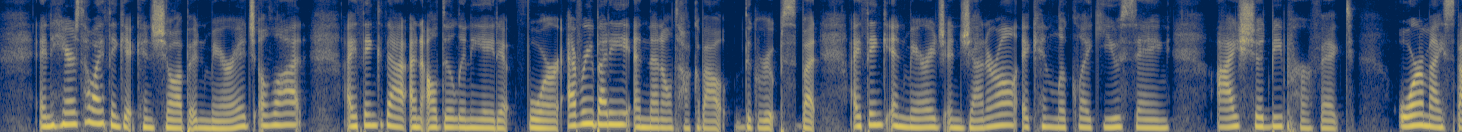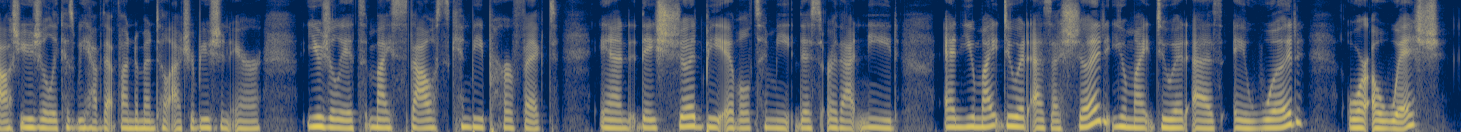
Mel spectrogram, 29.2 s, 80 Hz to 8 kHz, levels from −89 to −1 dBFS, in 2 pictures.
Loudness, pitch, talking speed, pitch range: -21 LUFS, 185 Hz, 190 wpm, 175-205 Hz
